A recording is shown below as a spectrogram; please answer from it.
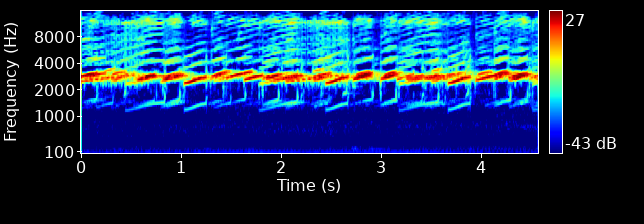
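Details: Northern spring peeper chorus recorded at dusk on 18 May 2020 beside a salt marsh in West Chezzetcook, Nova Scotia: many shrill rising whistles pulse rapidly over one another, with a low steady hum beneath.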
